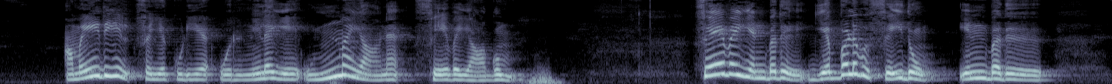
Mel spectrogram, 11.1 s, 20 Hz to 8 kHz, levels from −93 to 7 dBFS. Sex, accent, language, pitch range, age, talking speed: female, native, Tamil, 185-295 Hz, 20-39, 60 wpm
